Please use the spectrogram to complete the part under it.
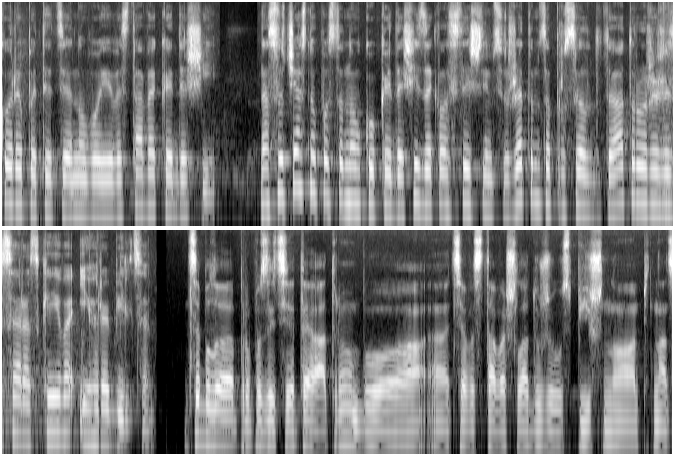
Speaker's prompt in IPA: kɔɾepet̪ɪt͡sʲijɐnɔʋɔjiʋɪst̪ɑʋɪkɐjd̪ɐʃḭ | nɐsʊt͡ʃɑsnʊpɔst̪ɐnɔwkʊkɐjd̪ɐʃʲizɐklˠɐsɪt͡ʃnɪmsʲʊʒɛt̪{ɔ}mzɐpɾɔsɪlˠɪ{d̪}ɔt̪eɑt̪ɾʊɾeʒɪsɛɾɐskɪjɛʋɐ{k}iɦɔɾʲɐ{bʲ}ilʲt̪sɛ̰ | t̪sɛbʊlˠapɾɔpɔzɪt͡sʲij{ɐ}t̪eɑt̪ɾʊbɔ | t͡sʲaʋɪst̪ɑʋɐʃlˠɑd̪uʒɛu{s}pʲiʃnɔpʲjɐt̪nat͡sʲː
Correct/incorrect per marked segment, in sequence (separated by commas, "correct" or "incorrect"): correct, correct, incorrect, correct, correct, correct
